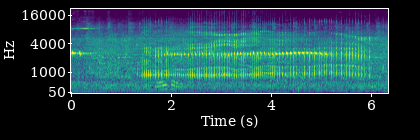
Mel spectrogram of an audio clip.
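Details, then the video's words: Recorded killer whale vocalization broadcast to an audience at SeaWorld San Diego, 5 December 2015: a drawn-out buzzy pulsed call with layered harmonics, wavering gently in pitch, and a faint higher whistle fading in and out. "Killer whales communicate with each other using all sorts of sounds. Let's listen. That one happens to be our favorite."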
